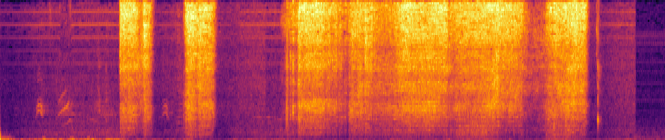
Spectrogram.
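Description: Several bursts of aerosol spray hiss loudly and close, separated by brief pauses, with a low hum underneath.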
